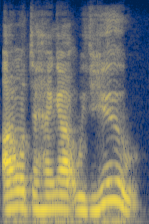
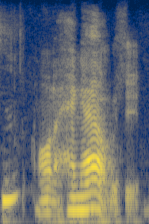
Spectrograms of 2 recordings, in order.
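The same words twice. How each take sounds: First: The stress falls on the word you. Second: The stress falls on the words hang out. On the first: This particular person is wanted, not others. "not Amy or Melanie" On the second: Hanging out is wanted, not another activity. "the focus of the stress is on the action"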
